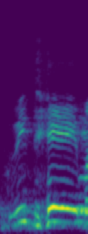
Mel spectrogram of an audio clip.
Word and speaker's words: ವಿಧೇಮ: ಇಲ್ಲಿಗೆ ಈಶ್ವರ ಸ್ತುತಿ ಮುಗಿದಿರುತ್ತೆ ನಾವು ಒಂದನ್ನ ಗಮನಿಸಬೇಕು ವಿಧೇಮ ಅಂತ ನಾನು ಎರಡು ಸಲ ಹೇಳಿಕೊಟ್ಟೆ ಕಾರಣ ಅಂತ ಹೇಳಿದ್ರೆ ಧಾಮ ಮಹಾಪ್ರಾಣದಲ್ಲಿದೆ ಎಲ್ಲೆಲ್ಲಿ ಮಹಾಪ್ರಾಣ ಬರುತ್ತೆ ಅಲ್ಲಿ ಮಹಾಪ್ರಾಣ ಉಚ್ಚಾರಣೆಯೇ ಆಗಬೇಕು ಹಾಗೇನೇ ಮಂತ್ರ ಹೇಳುವಾಗ ಅಕಾರ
